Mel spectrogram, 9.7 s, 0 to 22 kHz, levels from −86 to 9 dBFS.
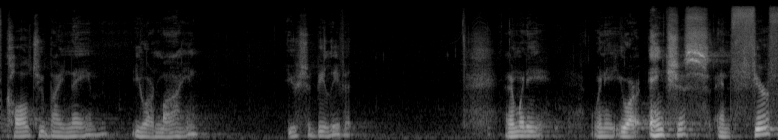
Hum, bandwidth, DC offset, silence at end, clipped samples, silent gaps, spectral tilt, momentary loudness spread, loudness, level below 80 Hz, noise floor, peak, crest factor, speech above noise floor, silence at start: none; 18 kHz; under 0.1%; 0 s; under 0.1%; none; -4.5 dB/octave; 21 LU; -31 LUFS; -68 dBFS; -64 dBFS; -8 dBFS; 24 dB; 33 dB; 0 s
